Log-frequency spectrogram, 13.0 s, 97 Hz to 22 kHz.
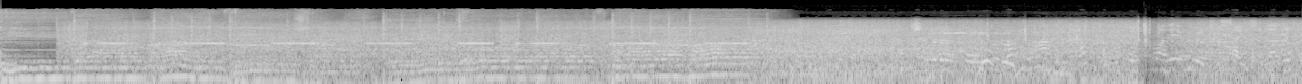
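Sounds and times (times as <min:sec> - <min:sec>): music with low bass line: 0:00.0 - 0:07.8
electronic beep: 0:00.1 - 0:07.5.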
